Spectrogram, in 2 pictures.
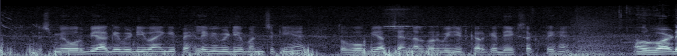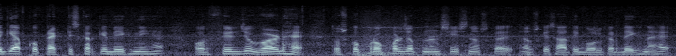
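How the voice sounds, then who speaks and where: A man teaching English pronunciation in an online lesson, repeating each word several times, louder and higher than his explaining voice. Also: slight background noise.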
